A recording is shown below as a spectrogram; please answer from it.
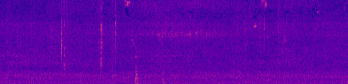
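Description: Steady city street traffic noise, with two light knocks in close succession around the middle.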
